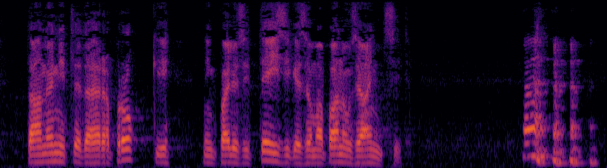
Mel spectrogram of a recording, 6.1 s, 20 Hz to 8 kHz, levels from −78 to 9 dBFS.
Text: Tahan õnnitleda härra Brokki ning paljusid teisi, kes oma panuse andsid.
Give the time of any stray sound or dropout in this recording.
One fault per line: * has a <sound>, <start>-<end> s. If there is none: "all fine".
* has a laugh, 5.2-6.0 s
